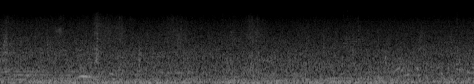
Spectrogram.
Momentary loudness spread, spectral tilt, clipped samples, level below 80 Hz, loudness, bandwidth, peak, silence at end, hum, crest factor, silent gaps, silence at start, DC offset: 3 LU; -5 dB/octave; under 0.1%; -44 dBFS; -38 LUFS; 16.5 kHz; -22 dBFS; 0 s; none; 14 dB; none; 0 s; under 0.1%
